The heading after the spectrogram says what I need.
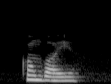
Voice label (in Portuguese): comboio, portugal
